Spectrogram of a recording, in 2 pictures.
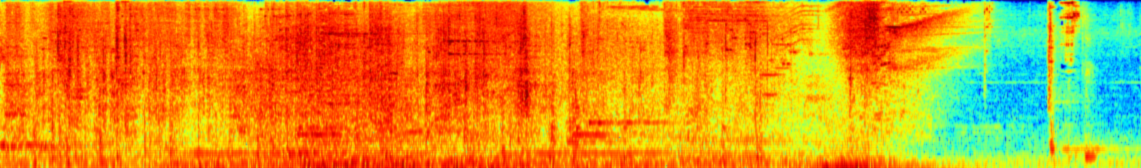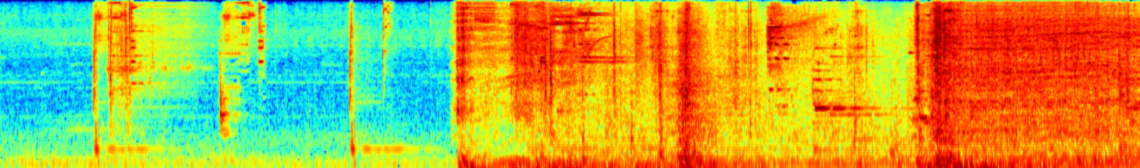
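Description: Decontamination machinery in Death Stranding runs with clanking, ratcheting mechanical noises and gear-like whirs, loud at first, then dropping to sparse clicks in a quiet stretch before the heavy mechanism sounds return.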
